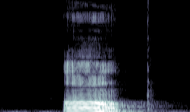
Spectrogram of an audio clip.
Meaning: A monkey, ape
- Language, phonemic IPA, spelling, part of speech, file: Afrikaans, /ɑːp/, aap, noun, LL-Q14196 (afr)-aap.wav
